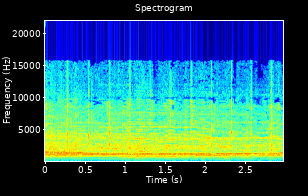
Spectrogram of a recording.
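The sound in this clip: Crowd cheering and whooping as the new Fort Wayne mayor is introduced at an Allen County Democratic Party caucus, a loud, dense, continuous roar of voices that holds steady throughout.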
